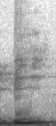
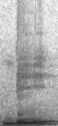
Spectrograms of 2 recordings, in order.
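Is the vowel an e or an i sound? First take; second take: i; i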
